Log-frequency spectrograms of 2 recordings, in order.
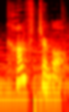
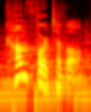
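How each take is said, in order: First: The word is said with three syllables. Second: The word is said with four syllables. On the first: "a native would probably reduce this to comfortable, again removing one of the syllables" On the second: "You probably said comfortable"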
